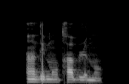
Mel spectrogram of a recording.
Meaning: unprovably
- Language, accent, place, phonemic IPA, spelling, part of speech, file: French, France, Lyon, /ɛ̃.de.mɔ̃.tʁa.blə.mɑ̃/, indémontrablement, adverb, LL-Q150 (fra)-indémontrablement.wav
